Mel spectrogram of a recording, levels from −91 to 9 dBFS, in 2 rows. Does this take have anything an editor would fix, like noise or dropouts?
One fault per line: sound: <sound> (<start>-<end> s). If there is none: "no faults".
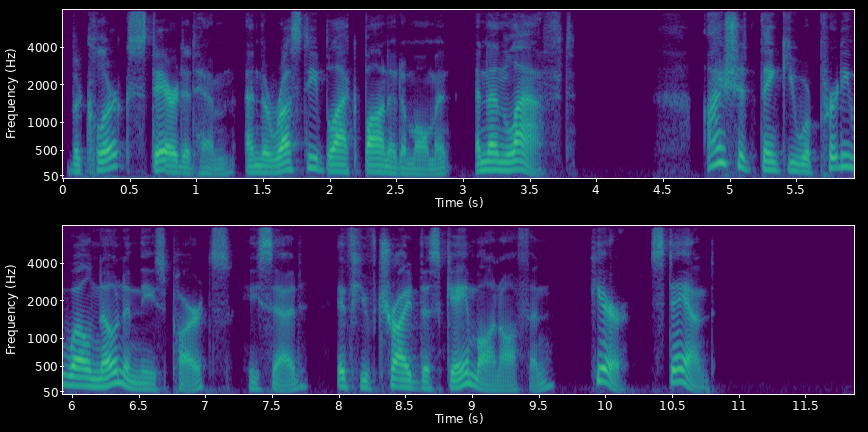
no faults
